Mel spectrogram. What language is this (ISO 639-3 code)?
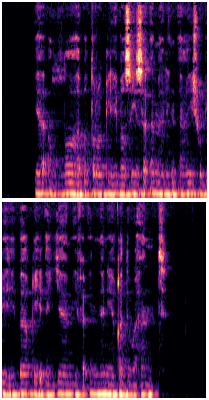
ara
